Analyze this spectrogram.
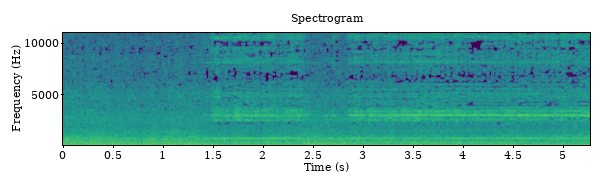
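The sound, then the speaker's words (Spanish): Heavy diesel engines rumble steadily as farmers march with their tractors along a street in Logroño, in front of the headquarters of the Consejo Regulador of the Denominación de Origen Calificada Rioja, a deep continuous drone with a few steady tonal hums riding on top and a higher whine joining midway. “han marchado también con sus tractores frente a la sede del Consejo Regulador”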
